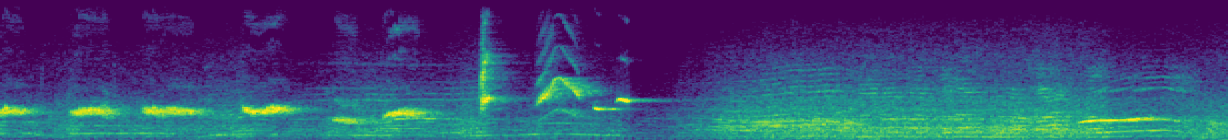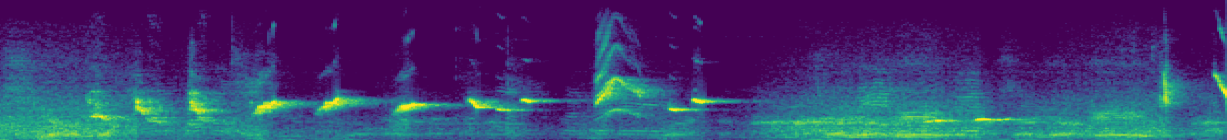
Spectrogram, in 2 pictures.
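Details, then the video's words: Varied song of a greater green leafbird: bright whistles, quick slurred chirps and abrupt sharp notes in bursts, separated by stretches of muffled noise and murmuring sounds. "cucak ijo"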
